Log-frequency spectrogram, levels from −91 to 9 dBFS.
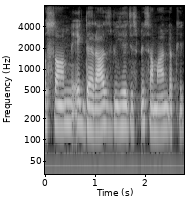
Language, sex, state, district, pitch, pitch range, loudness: Hindi, female, Punjab, Kapurthala, 155 Hz, 145-160 Hz, -16 LUFS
